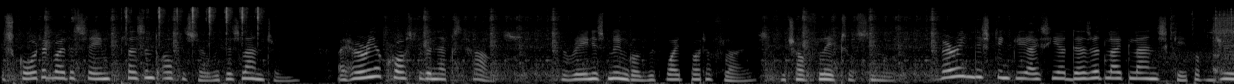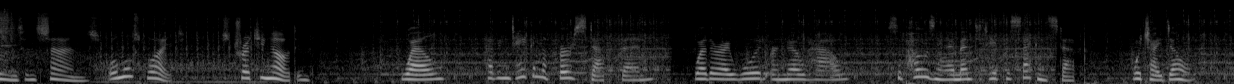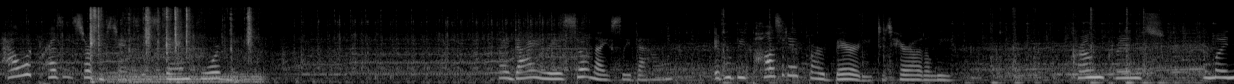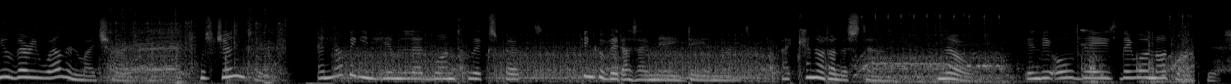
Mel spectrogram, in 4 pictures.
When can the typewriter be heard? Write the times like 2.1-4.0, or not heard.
25.6-27.4.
